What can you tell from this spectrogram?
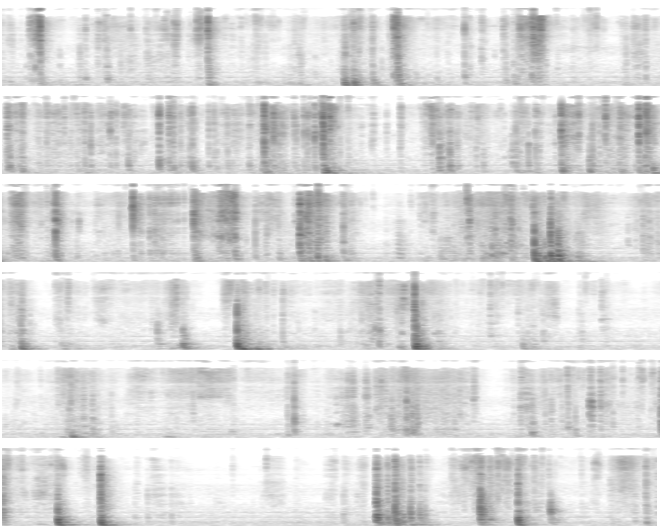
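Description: Cardboard packaging being torn open and handled: paper tearing, plastic crinkling, and irregular knocks and thunks as the box and its contents are moved about, with a few louder knocks near the middle.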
